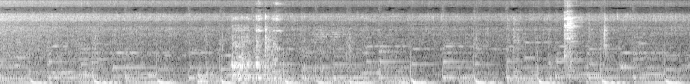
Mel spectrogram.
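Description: Spices sizzle and fry in a pan as a little water goes in for a vegetarian Bengali elephant-foot yam kofta curry, a steady hiss with a brief surge and scattered clinks of a stirring spoon.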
